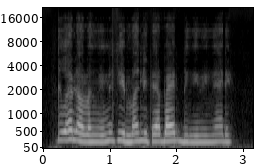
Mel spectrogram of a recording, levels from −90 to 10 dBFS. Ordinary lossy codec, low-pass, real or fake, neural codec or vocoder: none; none; fake; codec, 44.1 kHz, 1.7 kbps, Pupu-Codec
